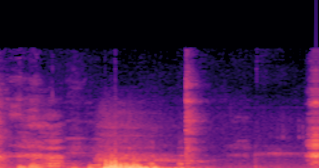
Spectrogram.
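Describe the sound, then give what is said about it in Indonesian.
A single deep, breathy rush of air taken in, loud and lasting about half a second, with faint voice murmurs around it. “Tarik nafas dulu pak.”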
